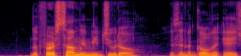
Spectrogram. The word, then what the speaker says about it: Judeau: Such an example would be a character like Judeau or properly pronounced, Jude. The 1st time we meet Judeau is in the Golden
